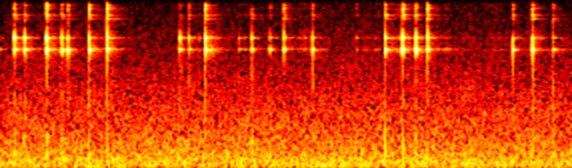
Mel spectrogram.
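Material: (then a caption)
Ceramic. A small, hollow, white glazed ceramic vase with a wavy relief surface is held in both hands and tapped with long nails. Eighteen quick, quiet, high-pitched clicks come in loose clusters, each ringing only briefly with a bright, glassy tone and almost no low end.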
